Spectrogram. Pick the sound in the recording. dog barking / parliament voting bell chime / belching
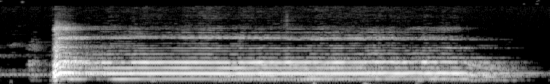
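dog barking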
